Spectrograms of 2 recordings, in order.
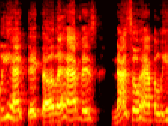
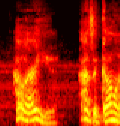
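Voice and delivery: serene, calm, composed, unbothered tone; 2 semitones lower than usual. Retelling a holiday visit to a friend's family: imitating quiet calm speech. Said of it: "speaking very quietly and very calm".

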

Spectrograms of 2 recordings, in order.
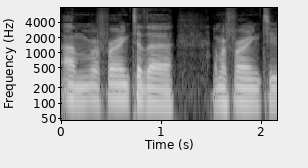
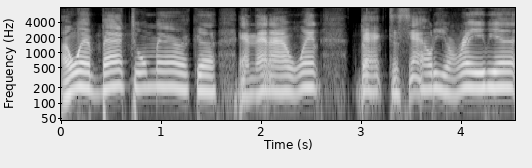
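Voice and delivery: put-on country accent, higher and louder; 10 semitones higher, 5 dB louder than usual. Imitating a wrestler's promo to the crowd: Seth Rollins impression in country accent. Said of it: "I'm having a country accent".

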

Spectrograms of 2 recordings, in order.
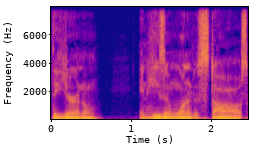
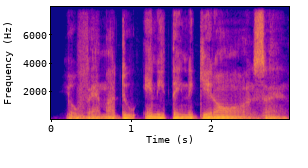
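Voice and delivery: mock whispering; 2 semitones lower than usual. Retelling how a man leaned in face to face: imitating someone whispering. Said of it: "he whispers in my ear".

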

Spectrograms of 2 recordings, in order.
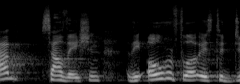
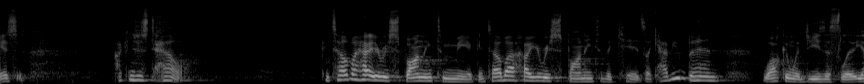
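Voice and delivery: gentle delivery, quieter than before; 4 semitones lower, 7 dB quieter than usual. A husband repeats how his wife checks on him, quoting his wife gently. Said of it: "she says it so gently".

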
